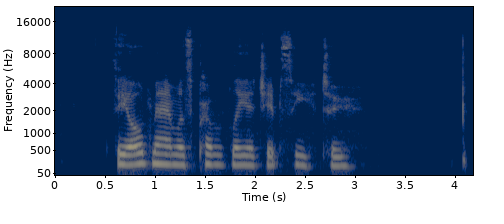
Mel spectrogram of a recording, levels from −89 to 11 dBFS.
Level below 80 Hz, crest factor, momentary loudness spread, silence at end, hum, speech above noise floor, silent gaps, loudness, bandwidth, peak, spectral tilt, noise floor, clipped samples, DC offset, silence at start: -84 dBFS; 18 dB; 14 LU; 0.1 s; none; over 52 dB; none; -39 LUFS; 14 kHz; -22 dBFS; -5.5 dB/octave; under -90 dBFS; under 0.1%; under 0.1%; 0.6 s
